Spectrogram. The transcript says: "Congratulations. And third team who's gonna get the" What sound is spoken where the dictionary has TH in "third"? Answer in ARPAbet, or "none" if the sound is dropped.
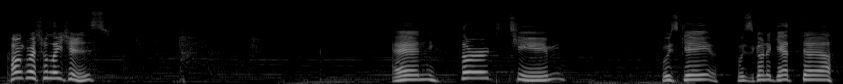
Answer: TH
